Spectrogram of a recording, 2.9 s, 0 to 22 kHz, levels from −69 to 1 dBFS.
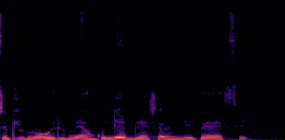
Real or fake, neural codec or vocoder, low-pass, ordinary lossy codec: fake; codec, 44.1 kHz, 2.6 kbps, SNAC; none; none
